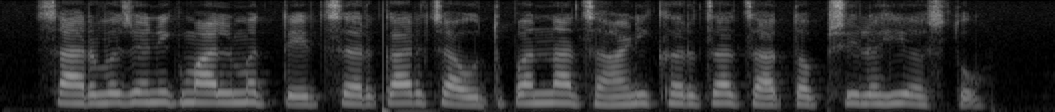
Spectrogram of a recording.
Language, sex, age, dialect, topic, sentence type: Marathi, female, 18-24, Standard Marathi, banking, statement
